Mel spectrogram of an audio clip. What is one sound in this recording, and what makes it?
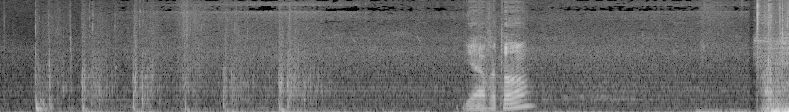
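Footsteps crunch on dirt at a steady walking pace.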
